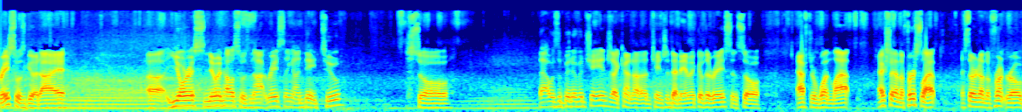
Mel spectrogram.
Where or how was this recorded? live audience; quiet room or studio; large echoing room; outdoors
outdoors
